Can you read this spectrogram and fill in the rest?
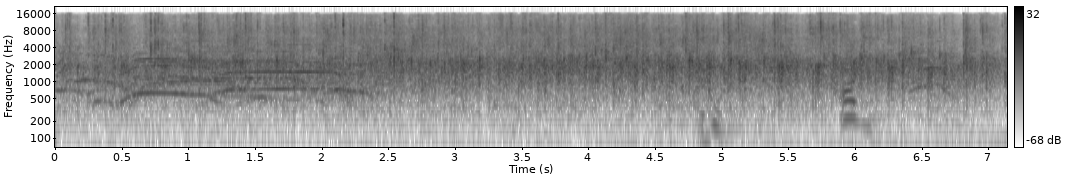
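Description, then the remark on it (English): A large audience applauds steadily for about seven seconds, a dense, even wash of clapping, with a few voices whooping and cheering near the start. “I like that applause.”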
